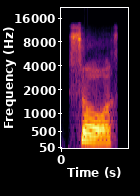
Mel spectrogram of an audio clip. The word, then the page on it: soh: Indian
